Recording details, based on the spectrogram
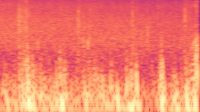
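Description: Gusty wind buffets the microphone during an outdoor walk in Regina after a snowstorm, a loud, close, uneven rumble swelling and easing in waves.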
